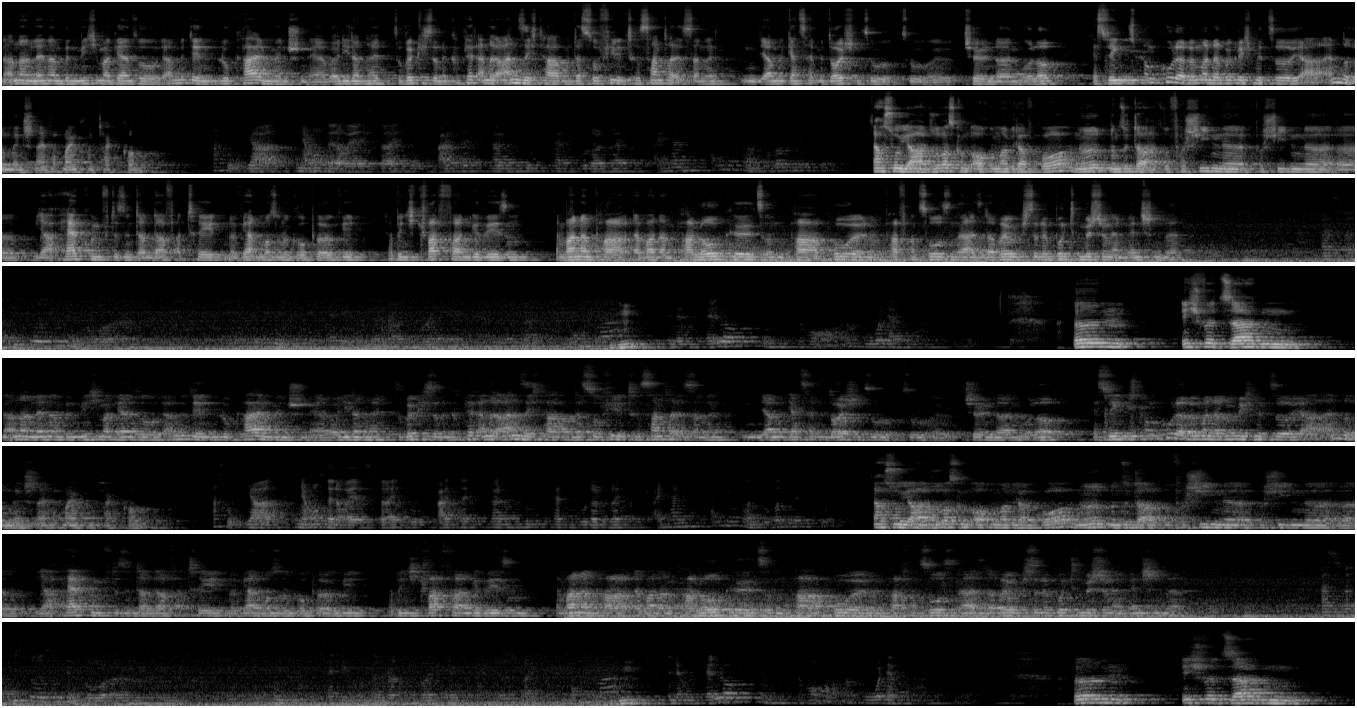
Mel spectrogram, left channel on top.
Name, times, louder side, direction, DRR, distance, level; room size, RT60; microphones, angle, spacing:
voice 1, 0.0-10.5 10.9-15.0 22.2-30.6 30.9-32.3 32.6-38.9 46.7-46.9 50.7-51.0 51.3-51.9 52.4-53.6, left 4 dB, 90° left, 7 dB, 0.3 m, -29 dB
voice 2, 10.1-10.5 11.0-11.6 15.6-21.9 28.6-28.9 33.3-33.6 36.4-36.7 39.1-39.5 40.2-42.6 43.0-50.7, right 1 dB, 50° right, 1 dB, 0.6 m, -46 dB
sound 1, 32.6-46.8, equal, ahead, 0.4 m, -38 dB
5.1 x 2.1 x 3.5 m, 1.0 s
head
